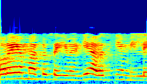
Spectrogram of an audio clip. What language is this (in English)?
Tamil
